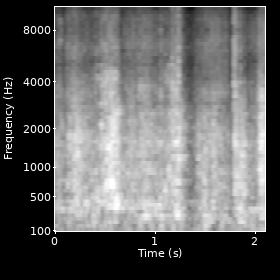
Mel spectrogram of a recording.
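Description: A printed paper pattern sheet being handled on a cutting mat: paper rustling with a few soft taps.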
